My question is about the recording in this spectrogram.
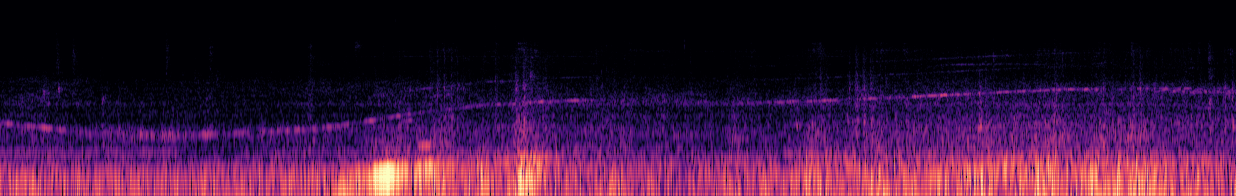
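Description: MAN Lion's City Hybrid bus heard from inside, its electric drive whining: the pitch dips as the bus slows in the first few seconds, then climbs as it pulls away and speeds up, over a steady low road rumble. Two heavier thumps come about six and eight seconds in.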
